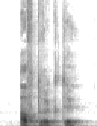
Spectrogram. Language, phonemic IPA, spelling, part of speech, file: Dutch, /ˈɑvdrʏktə/, afdrukte, verb, Nl-afdrukte.ogg
- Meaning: inflection of afdrukken: 1. singular dependent-clause past indicative 2. singular dependent-clause past subjunctive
